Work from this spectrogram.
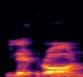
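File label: "elektron", Malay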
